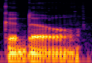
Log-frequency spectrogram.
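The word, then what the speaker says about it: Godot: The creator of GDO says you can pronounce it however you like, but also uh he says he took the name from a play Waiting for GDO, which is pronounced GDO.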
